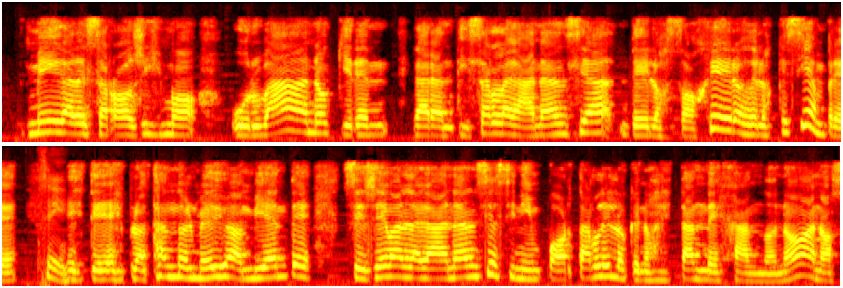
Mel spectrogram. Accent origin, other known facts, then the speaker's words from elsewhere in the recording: Estación Juárez Celman, Córdoba, Argentina; yo soy de Estación Juárez Celman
